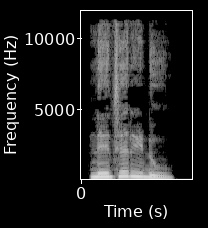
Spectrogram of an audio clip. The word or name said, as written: ನೆಜರಿಡು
